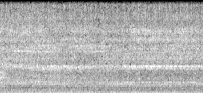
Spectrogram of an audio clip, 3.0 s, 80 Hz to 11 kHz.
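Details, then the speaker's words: Ford F250 Super Duty in cold weather, timing advanced to 10 degrees plus a timing-advance chip; owner suspects a vacuum leak. Loud but even low rumble at about 900 rpm idle with no misses. Normal idle. "but it's running perfect for right now. It's literally like 900 RPMs, I believe."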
